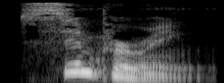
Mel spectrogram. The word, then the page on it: simpering: British English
